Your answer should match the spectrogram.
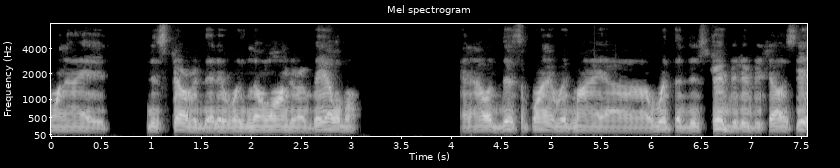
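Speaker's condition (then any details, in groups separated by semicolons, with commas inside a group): Laryngectomy; laryngectomy for cancer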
